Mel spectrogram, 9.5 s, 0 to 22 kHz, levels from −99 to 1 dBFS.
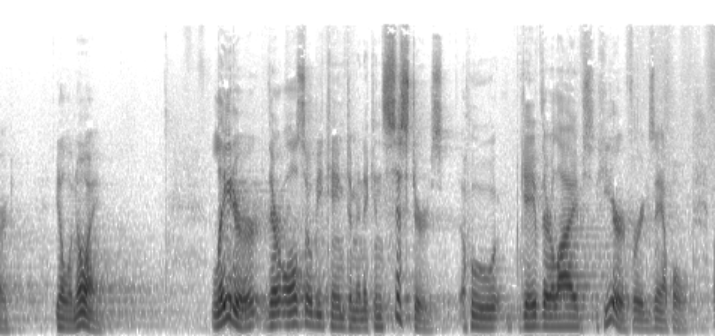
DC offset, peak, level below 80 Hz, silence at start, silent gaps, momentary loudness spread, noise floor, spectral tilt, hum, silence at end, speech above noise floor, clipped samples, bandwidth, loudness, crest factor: under 0.1%; -8 dBFS; -72 dBFS; 0 s; none; 15 LU; -59 dBFS; -5 dB/octave; none; 0 s; 33 dB; under 0.1%; 15.5 kHz; -26 LUFS; 20 dB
